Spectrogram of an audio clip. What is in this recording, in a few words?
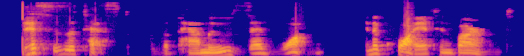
Pamu Z1 Quiet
